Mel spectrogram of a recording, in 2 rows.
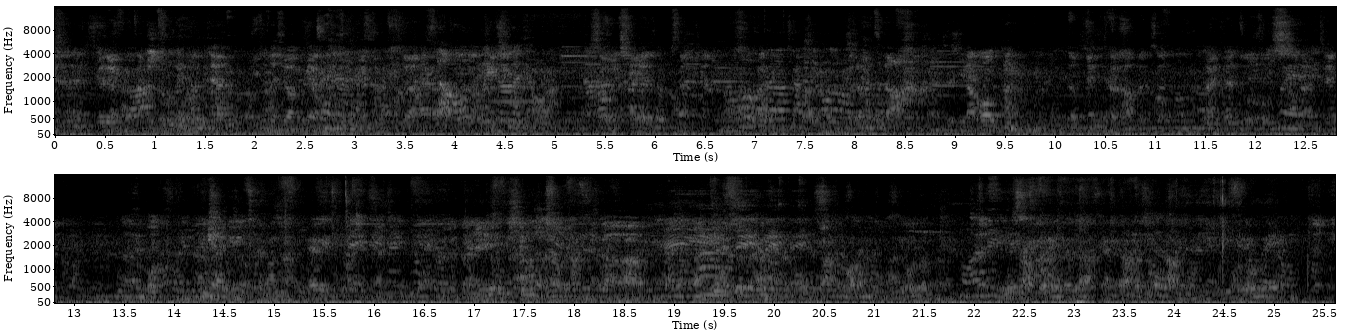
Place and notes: Zhongshan N. Rd., Taipei City - In the coffee shop
In the coffee shop, Binaural recordings, Zoom H4n+ Soundman OKM II
Taipei City, Taiwan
